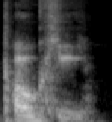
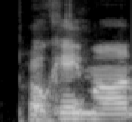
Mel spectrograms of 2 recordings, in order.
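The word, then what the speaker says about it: Pokémon: said it you said pokey Pokemon little accent poke Pokemon yes Pokemon or Pokemon those are the acceptable ones not poke not a long e don't say Pokey no don't make it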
